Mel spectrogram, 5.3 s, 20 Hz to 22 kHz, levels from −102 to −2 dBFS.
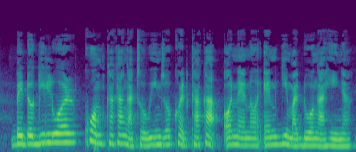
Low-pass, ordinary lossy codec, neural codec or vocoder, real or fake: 14.4 kHz; MP3, 48 kbps; none; real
